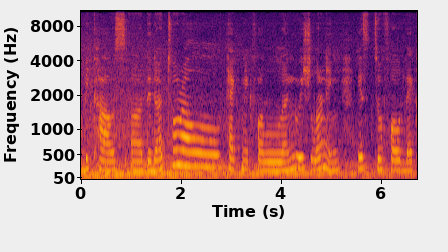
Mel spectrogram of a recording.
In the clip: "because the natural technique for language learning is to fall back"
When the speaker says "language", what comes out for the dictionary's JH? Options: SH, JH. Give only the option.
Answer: SH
